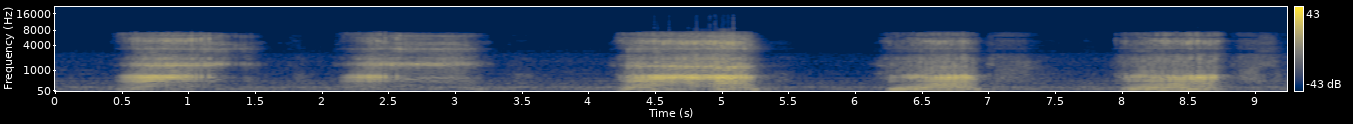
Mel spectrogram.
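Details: Rhythmic snoring, likened to a mad cow: five rough, buzzing breaths at steady intervals, about fifteen a minute, with quiet between them.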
